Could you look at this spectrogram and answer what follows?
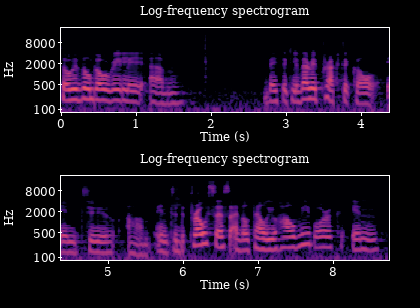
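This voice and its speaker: A woman from Lithuania with a Lithuanian accent, giving an informal lecture to dance students, hesitant, with many pauses and restarts. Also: fairly low pitch. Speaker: guest lecturer, artistic director.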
